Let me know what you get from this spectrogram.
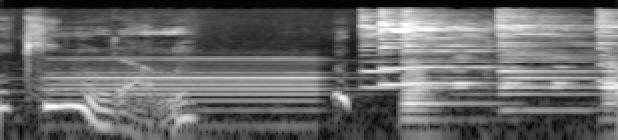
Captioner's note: humphs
